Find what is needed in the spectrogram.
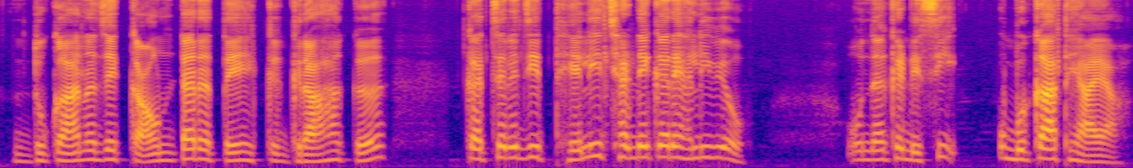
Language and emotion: Sindhi, disgusted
